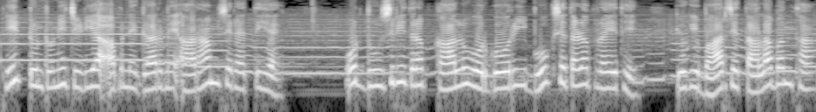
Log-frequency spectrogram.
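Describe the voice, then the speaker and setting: A woman's voice: sits high, normal speed, over music. A woman reading scripted narration for a children's moral story.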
